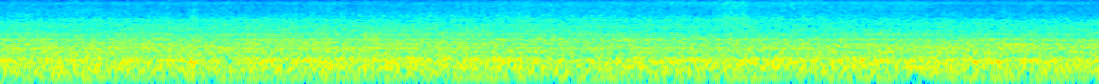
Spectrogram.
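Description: Steady background noise, an even hum and hiss with no distinct events, like a fan or distant traffic; the crawling snail itself makes no sound that is heard.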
